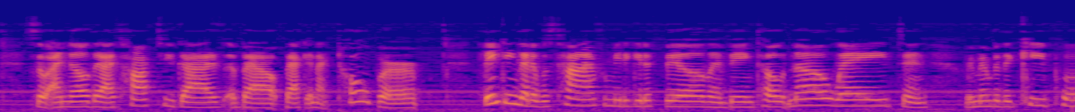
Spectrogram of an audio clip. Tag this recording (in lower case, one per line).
speech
